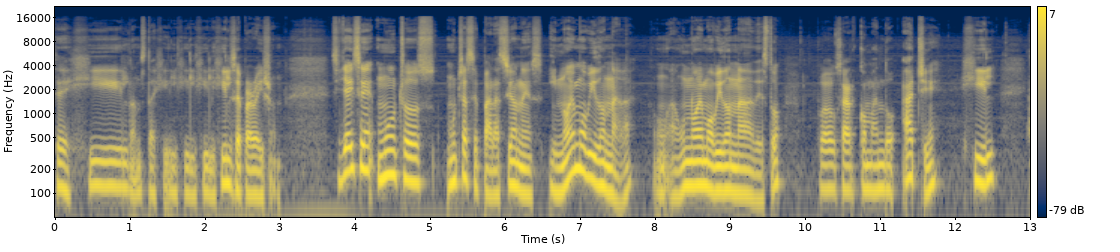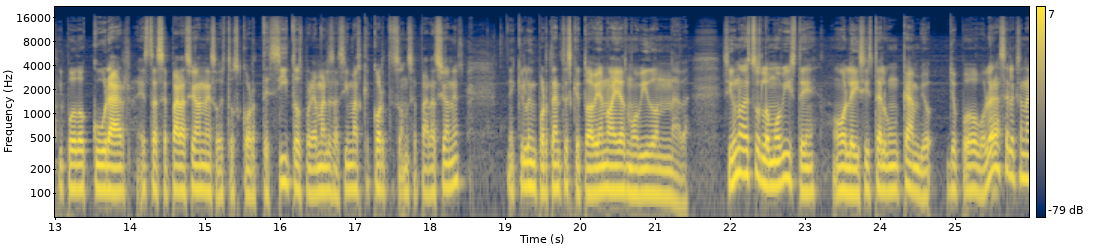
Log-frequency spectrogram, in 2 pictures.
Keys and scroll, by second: 11.7 super+h, 18.8 super+z.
